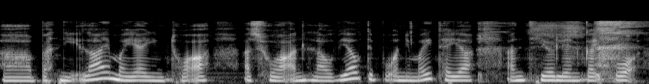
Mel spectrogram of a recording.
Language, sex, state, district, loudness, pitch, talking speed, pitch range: Mizo, female, Mizoram, Aizawl, -16 LUFS, 185 Hz, 205 wpm, 180-205 Hz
